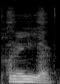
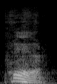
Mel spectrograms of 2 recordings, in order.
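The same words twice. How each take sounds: First: The first vowel is an 'ay' glide sound. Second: The first vowel is a plain 'e' sound. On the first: It means a person who prays. "기도하는 사람" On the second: It means the act of praying. "기도가 되면 프레어가 됩니다"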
